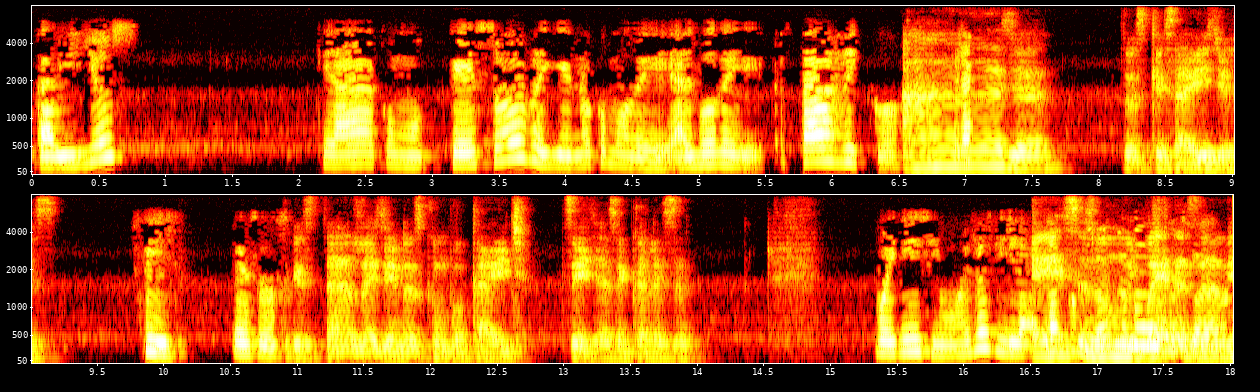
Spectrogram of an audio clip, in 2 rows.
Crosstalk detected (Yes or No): Yes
